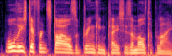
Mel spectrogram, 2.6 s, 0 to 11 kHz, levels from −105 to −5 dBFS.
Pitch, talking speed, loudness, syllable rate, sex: 145 Hz, 210 wpm, -18 LUFS, 7.3 syllables/s, male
